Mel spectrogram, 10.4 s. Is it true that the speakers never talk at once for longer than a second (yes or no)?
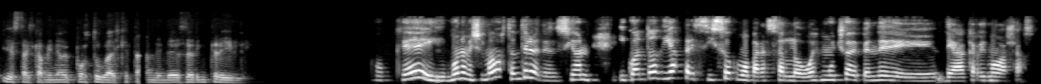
yes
